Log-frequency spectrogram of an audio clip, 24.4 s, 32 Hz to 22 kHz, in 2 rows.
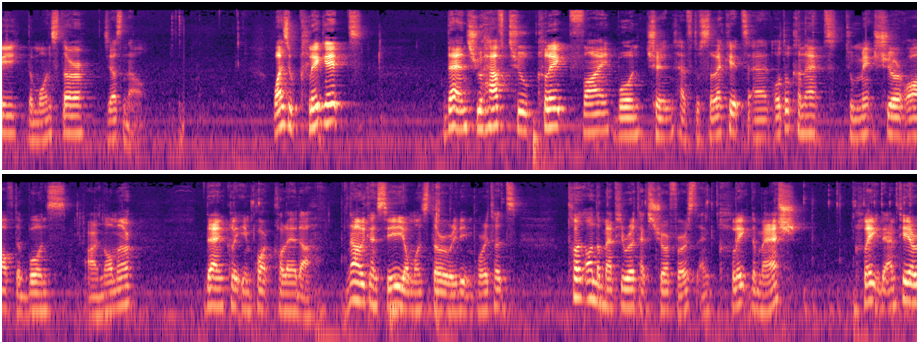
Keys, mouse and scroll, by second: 2.2 click, 4.0 click, 9.2 click, 10.6 click, 15.5 click, 16.3-16.9 scroll up 10, 18.4-18.8 middle drag, 20.0 click, 20.7 click, 21.5 click, 22.6 middle click, 23.2 click, 23.5 click, 23.8 click, 24.0 click, 24.2 click.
